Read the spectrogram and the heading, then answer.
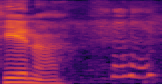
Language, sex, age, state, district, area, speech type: Nepali, male, 45-60, West Bengal, Jalpaiguri, urban, spontaneous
